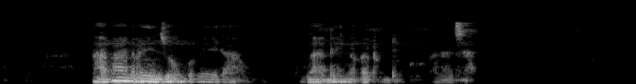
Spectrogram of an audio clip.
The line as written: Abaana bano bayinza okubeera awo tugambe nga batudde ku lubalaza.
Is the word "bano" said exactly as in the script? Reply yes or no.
no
